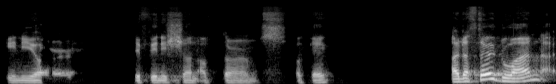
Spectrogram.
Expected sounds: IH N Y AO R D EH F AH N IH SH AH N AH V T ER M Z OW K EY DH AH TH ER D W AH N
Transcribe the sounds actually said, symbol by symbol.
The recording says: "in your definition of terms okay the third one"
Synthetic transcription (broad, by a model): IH N Y AO R D EH F AH N IH SH AH N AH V T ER M S OW K EY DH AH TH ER D W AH N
